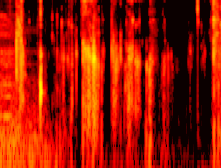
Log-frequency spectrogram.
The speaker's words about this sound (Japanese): 食べてる歯ごたえすごいな。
